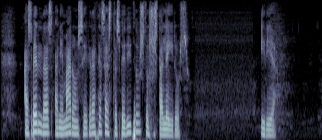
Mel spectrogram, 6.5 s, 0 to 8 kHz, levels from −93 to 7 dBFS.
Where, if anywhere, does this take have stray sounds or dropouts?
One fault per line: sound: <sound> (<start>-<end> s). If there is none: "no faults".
no faults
